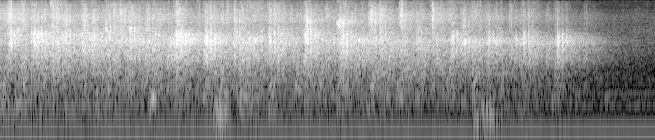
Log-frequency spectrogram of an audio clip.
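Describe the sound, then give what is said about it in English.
A crowd applauds steadily for several seconds, a dense wash of many hands clapping at once, then the clapping thins and fades out near the end. “I think you're allowed to clap if you want.”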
